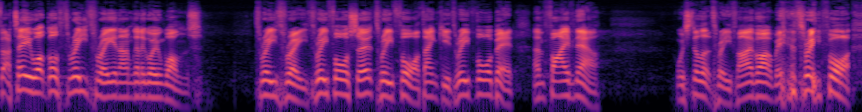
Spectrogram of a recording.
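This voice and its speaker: Male auctioneer, British accent. Slightly high register, dry sound, brisk repeated bid calls, chatty with the room. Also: no room sound. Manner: brisk, informal banter with bidders. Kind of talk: live auction calling, repeated bid chants. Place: auction saleroom with live bidders.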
